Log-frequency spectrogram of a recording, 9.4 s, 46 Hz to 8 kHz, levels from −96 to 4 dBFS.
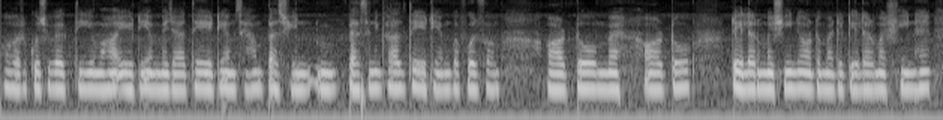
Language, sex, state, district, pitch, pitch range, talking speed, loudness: Hindi, female, Uttar Pradesh, Budaun, 175 Hz, 170-180 Hz, 165 wpm, -24 LUFS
